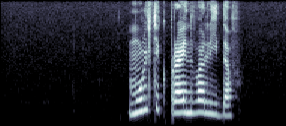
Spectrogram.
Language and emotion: Russian, neutral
